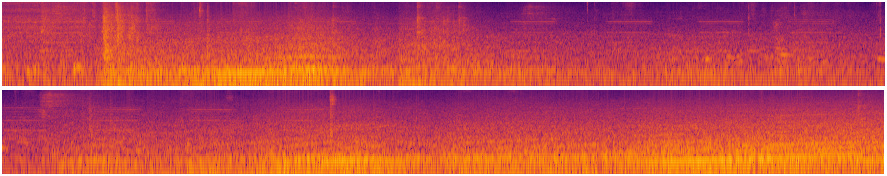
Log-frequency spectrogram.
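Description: A diesel city bus pulls away and accelerates through its automatic gear changes.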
